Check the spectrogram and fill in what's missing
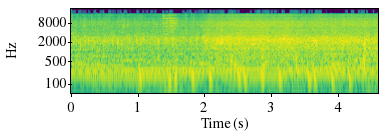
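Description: Fish curry masala with chili powder sizzles in hot oil while a utensil scrapes and stirs it in a steady, repeated rhythm, close and continuous, with no voices.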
